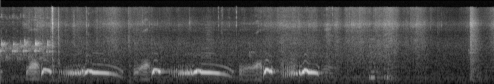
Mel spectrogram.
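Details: White albino turtle dove (puter) giving a run of four low, mellow coos about a second and a half apart. Each opens with a short note, then a soft rolling slur that drops in pitch. Quiet background.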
